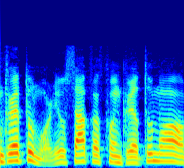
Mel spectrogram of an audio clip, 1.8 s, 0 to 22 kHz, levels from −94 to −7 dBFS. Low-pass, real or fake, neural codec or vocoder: 7.2 kHz; fake; codec, 16 kHz, 0.5 kbps, FunCodec, trained on LibriTTS, 25 frames a second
